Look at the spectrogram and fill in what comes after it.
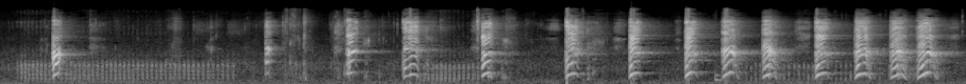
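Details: Micro teacup poodles, two tiny dogs from an American bloodline now living in Hong Kong, barking indoors: sharp, high yaps that come slowly at first, then quicken into a steady run of rapid barks.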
